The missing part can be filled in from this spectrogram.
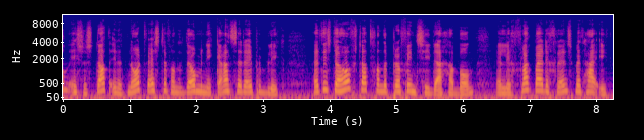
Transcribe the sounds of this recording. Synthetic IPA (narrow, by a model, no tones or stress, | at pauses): nɪsənstɑtɪ̰nɦətnoːɹtʋɛstəvɑndədowminikaːnsərejpyblikɦətɪzdəɦowftstɑtfɑndəprovɪnsidaːχabɔnʔɛnlɪχtflɑɡ̚bɛjdəχrɛnsmɛtɦaːʔit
